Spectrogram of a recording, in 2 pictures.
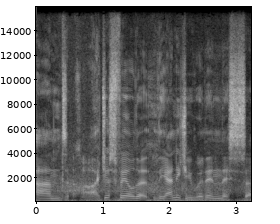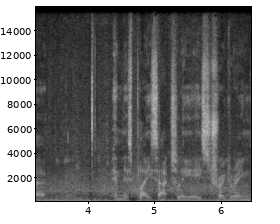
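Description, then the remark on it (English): A steady, low rumble of traffic from a road runs continuously in the background while someone speaks over it. “the noise you can hear in the background is traffic from the road.”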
